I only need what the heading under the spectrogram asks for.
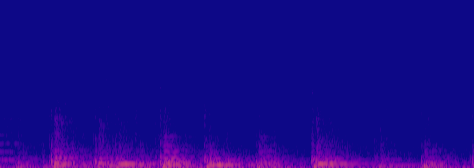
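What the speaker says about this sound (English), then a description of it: "Bass sounds like this." Bass line for an original song composed for a player character, with low, sustained notes entering in repeated phrases at a steady, moderate volume, no voices over it.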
